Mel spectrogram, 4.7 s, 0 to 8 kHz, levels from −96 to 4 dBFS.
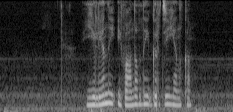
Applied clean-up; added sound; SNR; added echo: none; none; none; none.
